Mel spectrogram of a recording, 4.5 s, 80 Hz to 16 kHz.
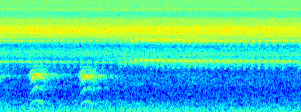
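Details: Midsummer cicadas in stereo via an MKH-416 microphone: a continuous shrill high whine at constant loudness. Two hoarse caws from a bird break in during the first second and a half.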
